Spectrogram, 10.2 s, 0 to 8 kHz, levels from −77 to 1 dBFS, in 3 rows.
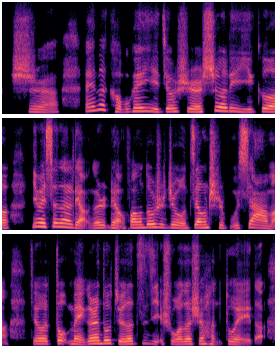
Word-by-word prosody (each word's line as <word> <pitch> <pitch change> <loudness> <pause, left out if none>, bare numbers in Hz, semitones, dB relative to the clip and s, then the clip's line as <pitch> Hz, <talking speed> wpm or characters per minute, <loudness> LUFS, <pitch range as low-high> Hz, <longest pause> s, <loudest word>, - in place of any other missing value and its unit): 是， 185 -1 -2 0.3
哎， 270 +3 -3
那 345 +2 -1
可 210 -7 -4
不 185 +2 -10
可 235 +2 0
以 235 -5 -1
就 210 +3 -2
是 195 -3 +1
设 255 +2 +4
立 220 -6 -4
一 180 - -4
个 195 -2 +1 0.3
因 275 - -1
为 270 - +6
现 265 +1 +4
在 250 -3 +3
两 210 - +1
个 185 - 0
人 195 - 0
两 195 -2 +1
方 205 +2 +1
都 225 +1 +2
是 230 -2 -1
这 205 +1 0
种 175 -4 -1
僵 205 +2 +2
持 185 -4 +1
不 175 0 -10
下 185 -2 +3
嘛， - - -1 0.3
就 190 0 0
都 215 +3 -1
每 180 -4 +2
个 195 - +3
人 210 0 +6
都 225 +1 +2
觉 185 -6 0
得 185 - +3
自 195 +3 -11
己 185 - -5
说 170 -2 -1
的 180 - +2
是 195 +2 +2
很 185 -1 -5
对 175 -2 -1
的。 - - -5
200 Hz, 275 characters per minute, -22 LUFS, 185-220 Hz, 0.3 s, 为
